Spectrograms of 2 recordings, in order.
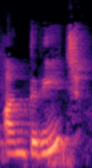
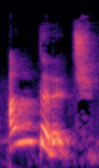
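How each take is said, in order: First: अंतरिक्ष as ant-reech; wrong pronunciation. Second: Said in the usual way. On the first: Shown as a demonstration. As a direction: say अंतरिक्ष with a long ee and lost middle vowel. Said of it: "अशुद्ध रूप". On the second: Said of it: "इसका शुद्ध रूप".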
